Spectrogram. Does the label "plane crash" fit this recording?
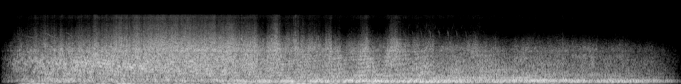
Yes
